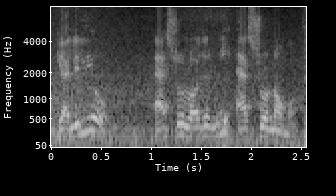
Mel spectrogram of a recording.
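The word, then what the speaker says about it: Galileo: ब्रो, वो गुलेलो astrologer. कौन, नागपाड़ा वाला? अरे नहीं रे, वो साइंटिस्ट जिसने बोला था कि अर्थ जो है वो सन के राउंड चक्कर लगाता है। ओ गैलीलियो।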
